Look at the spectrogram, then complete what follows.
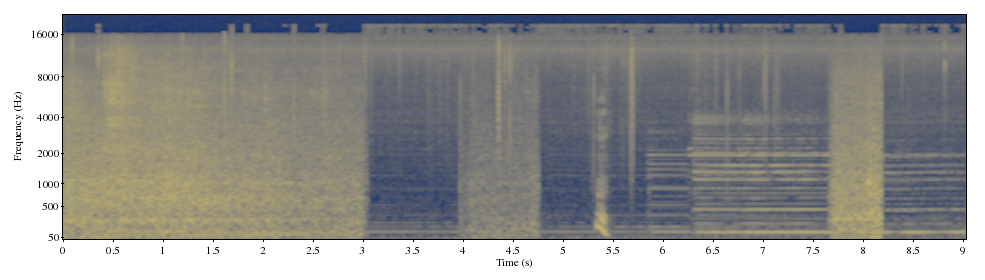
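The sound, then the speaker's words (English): A rumbling, roaring train-like noise fills the opening, then gives way to sustained tonal hums with recurring bursts of rushing noise and a brief falling swoosh, layered within a music track. “You hear that train noise still? Big on the train noise on that track.”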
